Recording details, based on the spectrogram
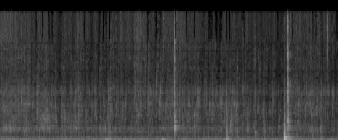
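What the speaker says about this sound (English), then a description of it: "Mix it up nicely now." Chicken curry, sauteed and splashed with water, frying in a pan under steady stirring, with several short spatula scrapes and knocks cutting through a continuous low sizzle, one louder clank near the end.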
